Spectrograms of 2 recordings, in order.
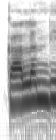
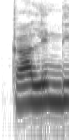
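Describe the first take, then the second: First: कालंदी with "lan" in the middle; wrong form. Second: कालिंदी with "lin" in the middle; correct form. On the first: Teacher rejecting the wrong word, कालंदी with an a vowel. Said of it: "कालंदी नहीं होता है". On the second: Teacher giving the correct word, कालिंदी with an i vowel. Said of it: "कालिंदी होता है". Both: Shown as a demonstration.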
